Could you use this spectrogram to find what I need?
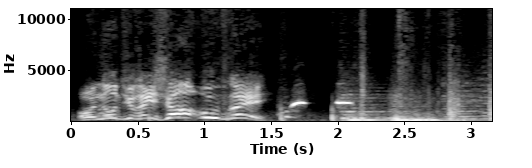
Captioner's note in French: sifflement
